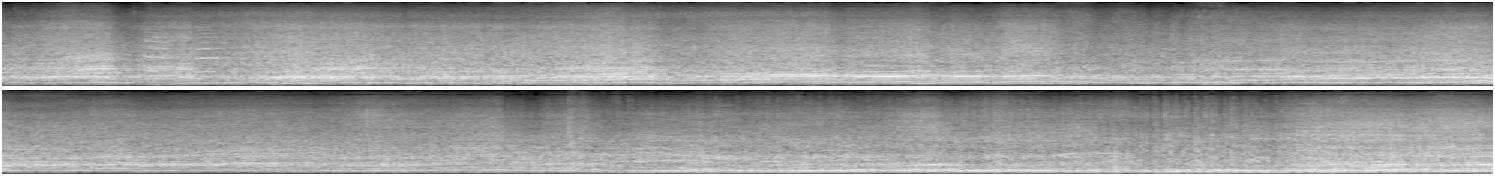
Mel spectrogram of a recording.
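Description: Car engines rev and roar loudly outdoors.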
